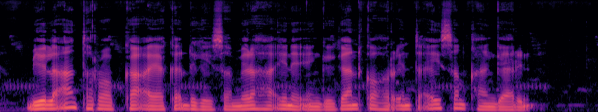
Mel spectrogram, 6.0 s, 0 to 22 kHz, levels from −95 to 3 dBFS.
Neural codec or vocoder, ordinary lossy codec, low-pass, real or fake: none; none; none; real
